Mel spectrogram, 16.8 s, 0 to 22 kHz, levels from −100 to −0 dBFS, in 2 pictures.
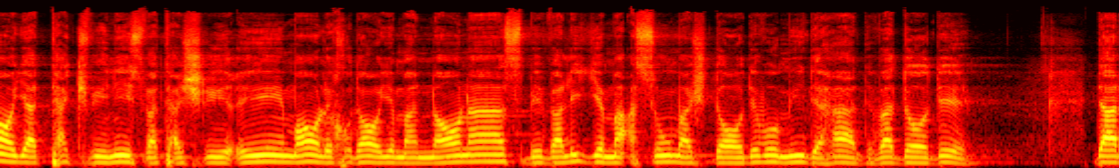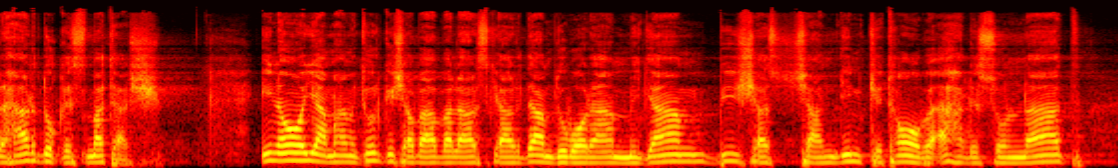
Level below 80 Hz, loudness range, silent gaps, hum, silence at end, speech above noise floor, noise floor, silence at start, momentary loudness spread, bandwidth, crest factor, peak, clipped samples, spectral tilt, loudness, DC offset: -60 dBFS; 3 LU; none; none; 0.25 s; 32 dB; -59 dBFS; 0 s; 6 LU; 18 kHz; 18 dB; -10 dBFS; under 0.1%; -5 dB/octave; -27 LUFS; under 0.1%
